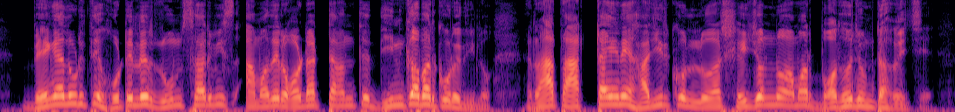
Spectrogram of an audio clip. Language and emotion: Bengali, angry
